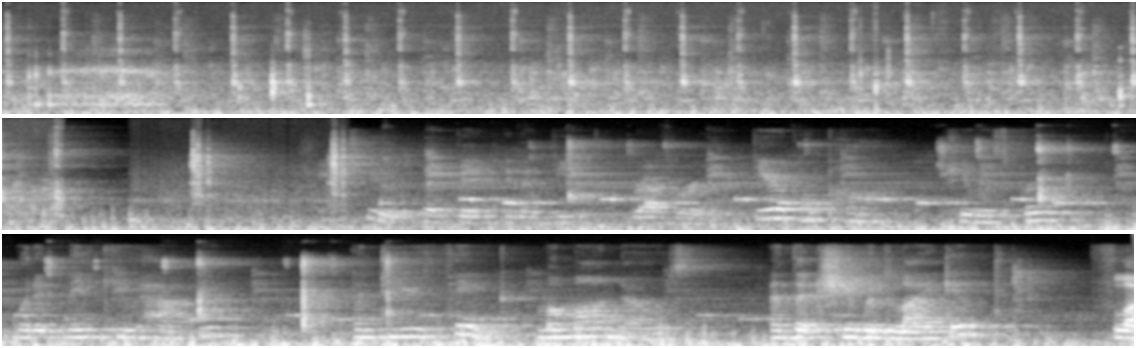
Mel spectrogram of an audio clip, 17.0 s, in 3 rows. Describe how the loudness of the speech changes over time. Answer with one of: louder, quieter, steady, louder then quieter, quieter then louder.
louder.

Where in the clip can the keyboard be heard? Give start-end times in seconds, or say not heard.
8.3-9.1, 9.7-13.3.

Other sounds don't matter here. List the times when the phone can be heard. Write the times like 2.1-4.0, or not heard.
not heard.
